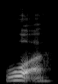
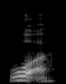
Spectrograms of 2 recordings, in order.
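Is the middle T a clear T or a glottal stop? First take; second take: glottal stop; glottal stop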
